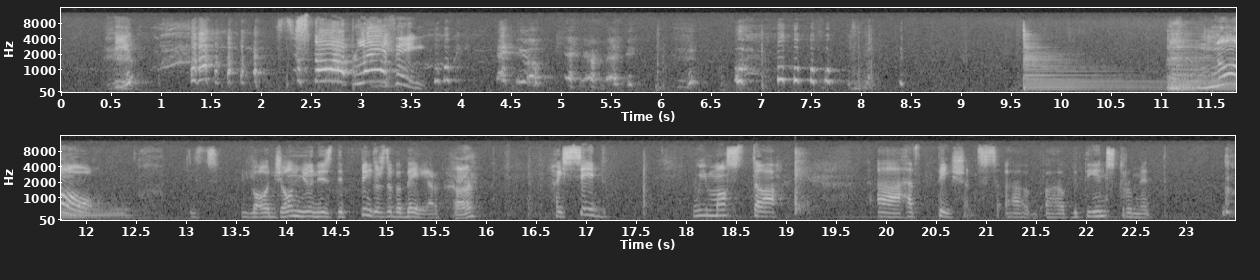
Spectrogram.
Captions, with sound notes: HERE. STOP LAUGHING! OKAY, OKAY ALREADY. ( continues laughing ) NO! THIS LARGE ONION HAS THE FINGERS OF A BEAR. HUH? I SAID, WE MUST, UH, HAVE PATIENCE WITH THE INSTRUMENT.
